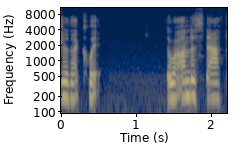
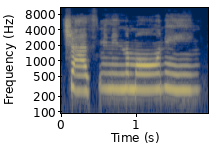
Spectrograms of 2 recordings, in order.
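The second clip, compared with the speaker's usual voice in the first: slow, higher announcer voice; radio host sign-off; 6 semitones higher, slower than usual. Acted. Podcast host naming her show to listeners, slow announcer voice. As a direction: stretch out the show name like a DJ. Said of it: "Once again, this is".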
